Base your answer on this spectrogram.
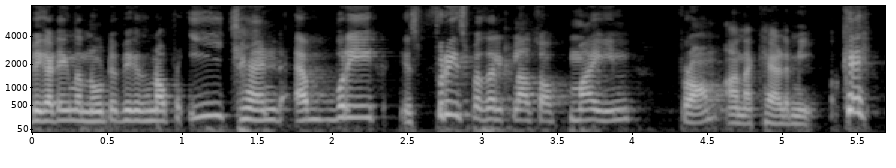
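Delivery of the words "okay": usual speaking voice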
